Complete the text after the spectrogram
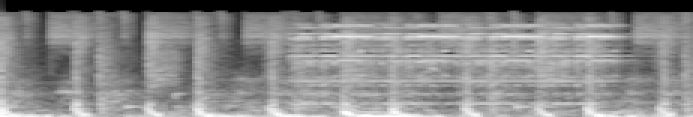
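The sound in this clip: An old-style telephone bell rings with rapid, evenly spaced metallic strikes. The ringing is continuous and rather faint, with no voices over it.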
